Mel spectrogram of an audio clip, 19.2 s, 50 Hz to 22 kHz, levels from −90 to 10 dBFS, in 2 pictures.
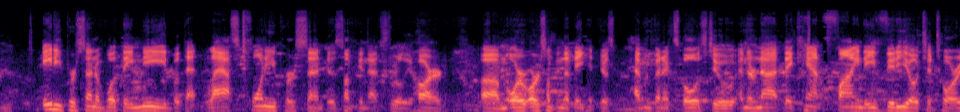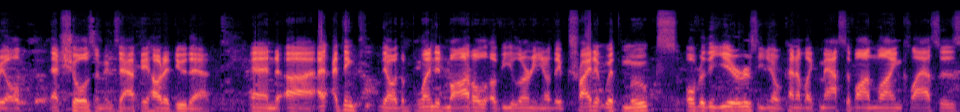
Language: English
